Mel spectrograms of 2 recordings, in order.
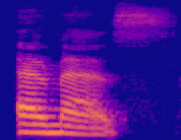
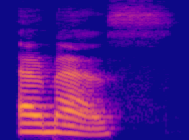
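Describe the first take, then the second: First: The H at the start is silent. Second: The H at the start is silent.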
